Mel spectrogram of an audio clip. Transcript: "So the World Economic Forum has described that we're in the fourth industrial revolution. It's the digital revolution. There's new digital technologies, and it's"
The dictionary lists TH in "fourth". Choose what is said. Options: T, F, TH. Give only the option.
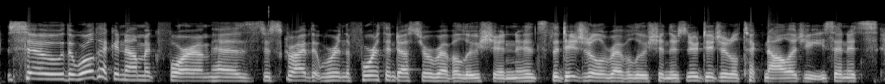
TH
